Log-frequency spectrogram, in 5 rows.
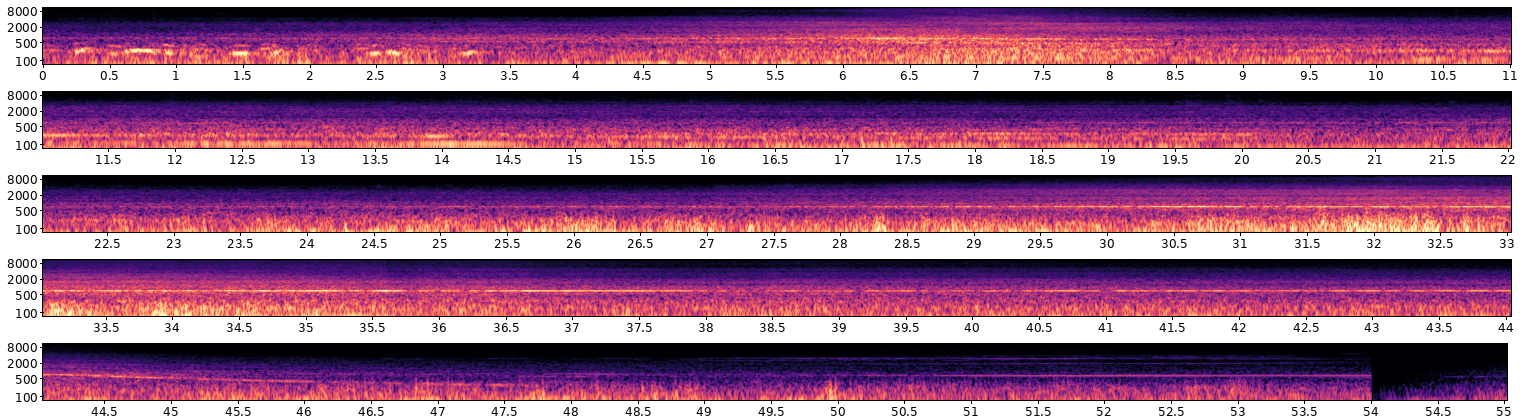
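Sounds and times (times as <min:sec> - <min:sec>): steady high-pitched tone: 0:00.0 - 0:09.2, 0:28.9 - 0:44.9
train coaches rumbling: 0:00.0 - 0:54.0.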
